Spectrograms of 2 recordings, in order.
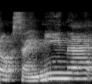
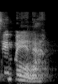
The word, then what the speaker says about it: Ximena: Nadie lo puede pronunciar aquí. Me dicen Oxaimina, exmina.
